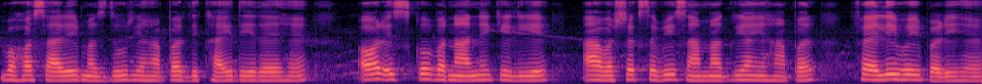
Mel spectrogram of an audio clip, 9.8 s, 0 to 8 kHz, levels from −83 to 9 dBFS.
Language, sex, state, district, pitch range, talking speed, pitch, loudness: Hindi, female, Chhattisgarh, Raigarh, 150-170 Hz, 140 wpm, 160 Hz, -21 LUFS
